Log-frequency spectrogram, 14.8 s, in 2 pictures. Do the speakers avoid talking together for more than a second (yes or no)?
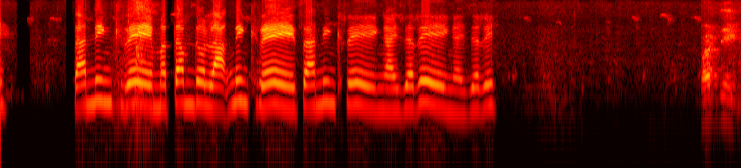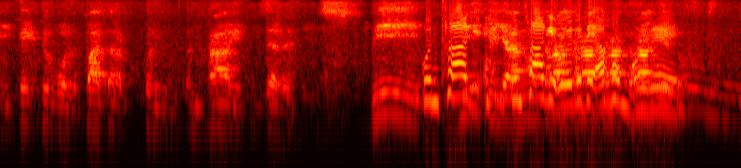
no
